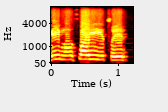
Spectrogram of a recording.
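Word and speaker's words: بمصيطر: यहाँ जो स्वाद के ऊपर सीन दिख रहा, यहाँ दोनों तलफ़ुज़ कर सकते हैं, यानी सीन का भी प्रोनाउंसिएशन करेंगे और स्वाद का भी करेंगे, वो आपकी मर्जी, कोई एक करना है। स्वाद करेंगे तो भी ठीक है और सीन कर लिया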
